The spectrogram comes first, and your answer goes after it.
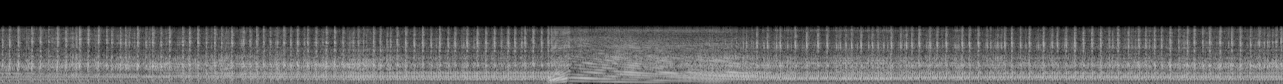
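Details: Suzuki RM125 two-stroke after full rebuild with new crank, crank bearings, rod, rod bearing, piston, cylinder wall and power valves: crisp buzz with a clean blip and fall, picking up and settling evenly; healthy freshly rebuilt motor, strong power.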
